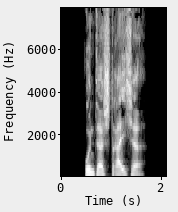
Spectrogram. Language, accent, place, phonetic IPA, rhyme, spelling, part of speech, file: German, Germany, Berlin, [ˌʊntɐˈʃtʁaɪ̯çə], -aɪ̯çə, unterstreiche, verb, De-unterstreiche.ogg
- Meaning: inflection of unterstreichen: 1. first-person singular present 2. first/third-person singular subjunctive I 3. singular imperative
